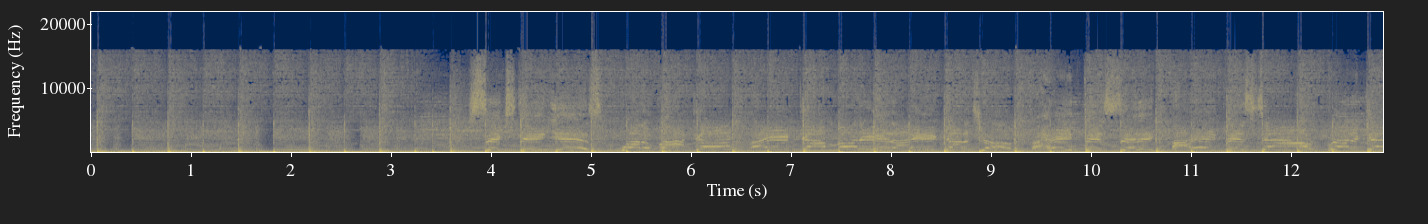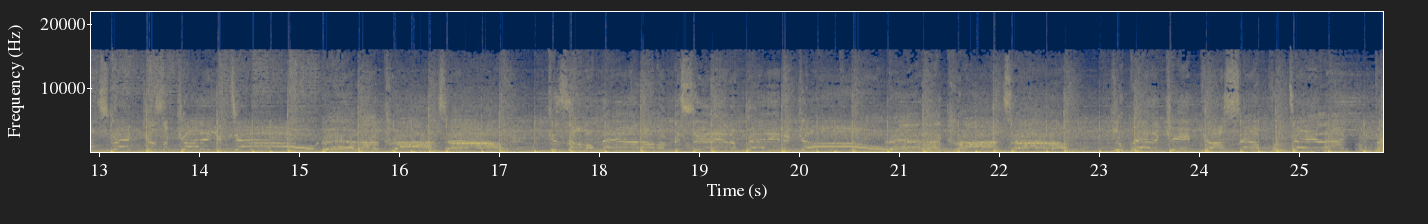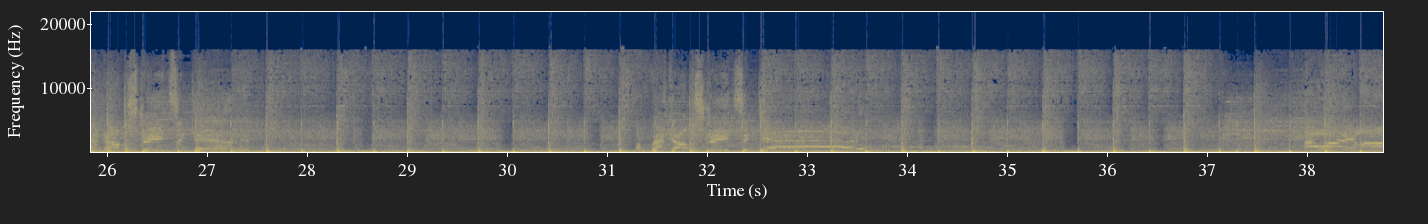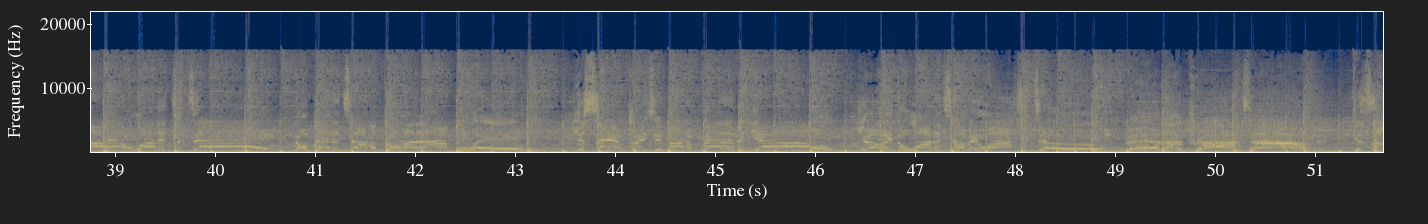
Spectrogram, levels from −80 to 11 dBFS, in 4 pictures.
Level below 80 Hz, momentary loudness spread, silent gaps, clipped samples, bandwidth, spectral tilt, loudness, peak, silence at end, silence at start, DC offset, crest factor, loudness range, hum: -18 dBFS; 4 LU; none; 0.3%; 17 kHz; -4 dB/octave; -11 LUFS; 0 dBFS; 0 s; 0 s; under 0.1%; 10 dB; 2 LU; none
